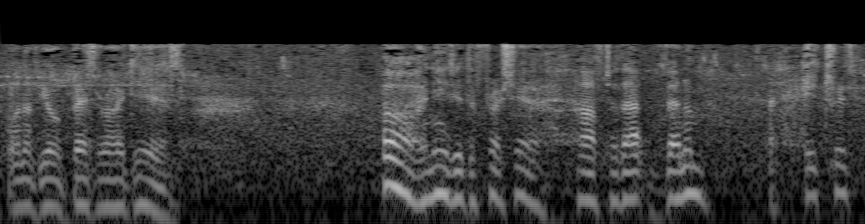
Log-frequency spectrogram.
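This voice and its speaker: An actor playing a weary, measured senior police detective with quiet authority and an English accent, in a radio drama. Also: male voice, mid-range voice, close to an everyday voice. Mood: weary, reflective. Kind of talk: 1990s British radio drama acting. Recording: muffled, noisy old radio broadcast recording.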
